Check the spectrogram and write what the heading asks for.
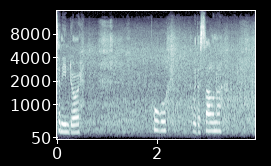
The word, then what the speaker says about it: sauna: indoor pool with a sauna say SAA that's the Finish way to pronounce SAA I guess but just so you know it's SAA that's what you should be saying and it's kind of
